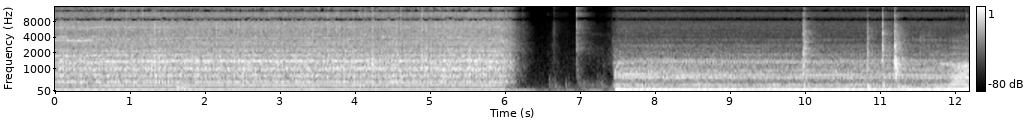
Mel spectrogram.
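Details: DeLonghi coffee machine after repair of the brew unit drive shaft, previously with metallic sounds and red triangle error: steady low pump hum, short pause, even hum again with no metallic scraping, healthy brewing.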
